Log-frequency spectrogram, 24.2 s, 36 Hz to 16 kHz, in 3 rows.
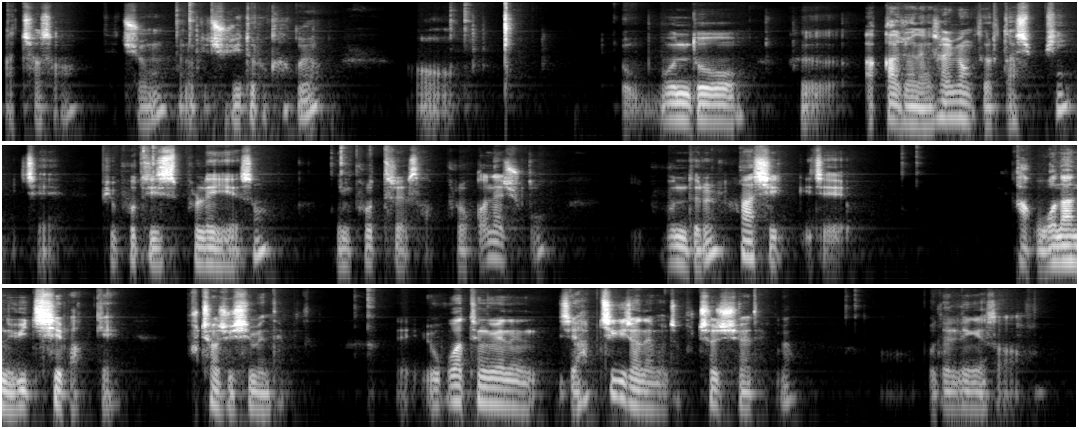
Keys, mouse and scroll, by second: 0.0 right click, 1.0 g, 1.0 z, 1.2 click, 3.3 click, 4.5 middle click, 5.8-6.2 scroll down 2, 9.0 click, 10.4 click, 10.8 middle click, 14.7 click, 18.7 click, 20.3 middle click, 22.4 click, 23.0-23.5 scroll up 1.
